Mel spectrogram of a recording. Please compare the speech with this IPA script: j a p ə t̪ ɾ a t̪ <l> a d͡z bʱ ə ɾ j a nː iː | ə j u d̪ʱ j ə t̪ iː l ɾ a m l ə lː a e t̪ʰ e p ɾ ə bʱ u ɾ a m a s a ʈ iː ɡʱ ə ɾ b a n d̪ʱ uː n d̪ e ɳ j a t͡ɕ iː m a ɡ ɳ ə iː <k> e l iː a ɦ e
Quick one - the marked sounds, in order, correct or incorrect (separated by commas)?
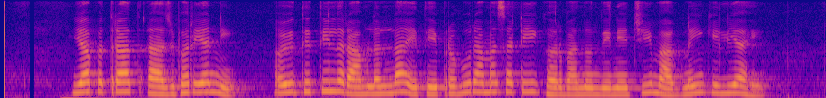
incorrect, correct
